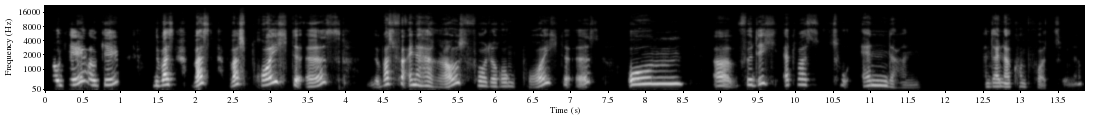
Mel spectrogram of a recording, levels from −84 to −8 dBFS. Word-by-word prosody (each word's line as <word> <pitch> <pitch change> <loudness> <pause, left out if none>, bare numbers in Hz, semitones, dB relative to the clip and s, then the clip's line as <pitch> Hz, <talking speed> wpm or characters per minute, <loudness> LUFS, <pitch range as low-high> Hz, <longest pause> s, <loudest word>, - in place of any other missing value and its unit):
Okay, 255 - +3
okay. 250 +9 0 0.4
Was 250 +5 +6 0.2
was - - +6 0.2
was - - +4
bräuchte 475 +5 +3
es 375 - -1 0.4
was 275 +3 +1
für 285 - +1
eine 240 -1 +1
Herausforderung 180 - -3
bräuchte 350 - -4
es, - - -7 0.4
um, 300 +2 +3 0.4
äh, - - 0
für 255 - -5
dich 310 +5 -5
etwas 255 +1 -6
zu - - -16 0.2
ändern 200 - -7 0.9
in 165 - -14
deiner 175 -2 -1
Komfortzone? 275 - -18
255 Hz, 100 wpm, -26 LUFS, 200-300 Hz, 0.9 s, Was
